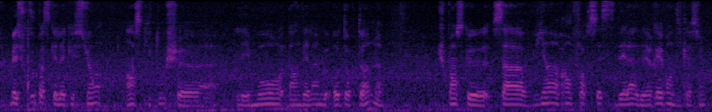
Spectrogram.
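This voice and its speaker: Pausing long and often, a man with a medium pitch speaks in a monotone, flat intonation amid noticeable background noise and audible room echo. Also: moderate pace. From Chile. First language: Spanish (speaking French). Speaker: poet. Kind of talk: interview. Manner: hesitant, many fillers.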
